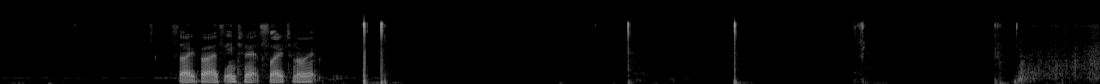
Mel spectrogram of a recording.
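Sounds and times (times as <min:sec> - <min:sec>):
sharp clicks: 0:03.6 - 0:04.0, 0:08.5 - 0:08.8.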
